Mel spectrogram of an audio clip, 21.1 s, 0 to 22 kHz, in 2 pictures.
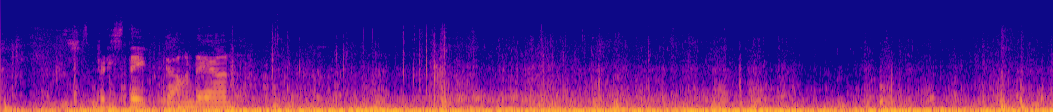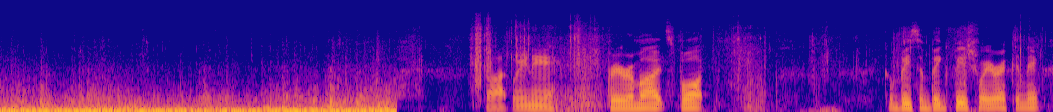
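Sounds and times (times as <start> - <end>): vehicle road and cabin rumble: 0.0 - 14.6.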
